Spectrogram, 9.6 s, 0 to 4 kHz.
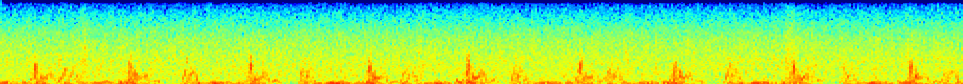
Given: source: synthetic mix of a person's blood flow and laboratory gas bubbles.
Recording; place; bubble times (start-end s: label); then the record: Doppler ultrasound of blood flow; precordium
no bubbles
From the record:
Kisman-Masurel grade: 000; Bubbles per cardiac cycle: 0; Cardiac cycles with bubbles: 0%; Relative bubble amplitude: no bubbles discernible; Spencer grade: 0 (complete lack of bubble signals)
